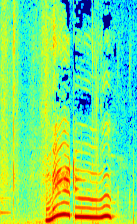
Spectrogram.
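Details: Kept rose-ringed parakeet (Indian ringneck) imitating human speech: one clear two-part phrase, the first part rising and nasal, the second a level tone, with rich harmonics. A quiet indoor room, otherwise still.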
